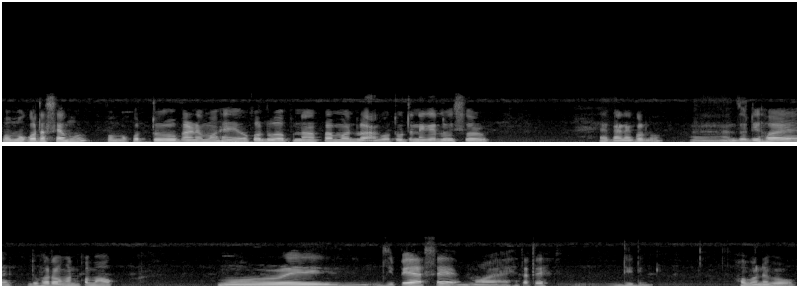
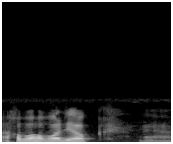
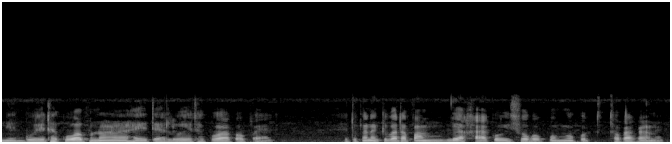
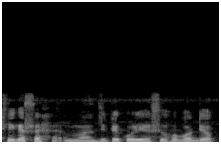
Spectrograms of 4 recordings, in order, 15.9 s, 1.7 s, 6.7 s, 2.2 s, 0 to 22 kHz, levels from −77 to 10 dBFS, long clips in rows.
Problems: background sounds at intervals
